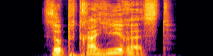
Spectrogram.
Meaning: second-person singular subjunctive I of subtrahieren
- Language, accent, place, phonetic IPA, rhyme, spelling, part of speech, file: German, Germany, Berlin, [zʊptʁaˈhiːʁəst], -iːʁəst, subtrahierest, verb, De-subtrahierest.ogg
